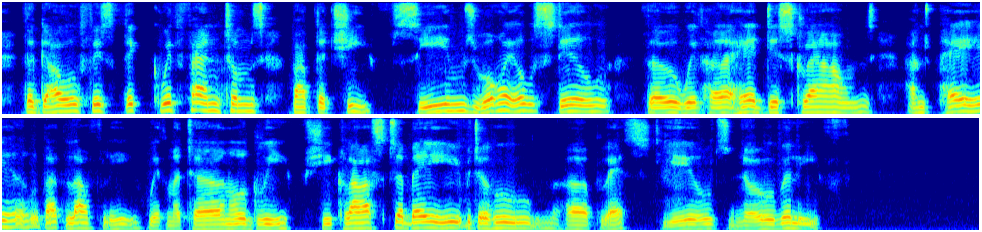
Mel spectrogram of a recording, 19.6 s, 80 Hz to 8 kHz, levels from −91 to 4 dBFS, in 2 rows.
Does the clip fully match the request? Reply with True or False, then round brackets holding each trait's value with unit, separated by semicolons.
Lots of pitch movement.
False (3.7 semitones)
